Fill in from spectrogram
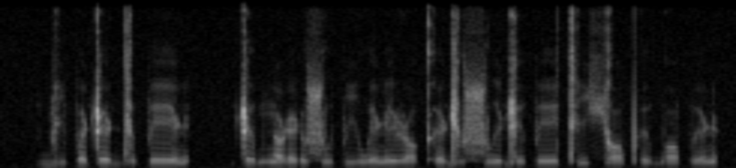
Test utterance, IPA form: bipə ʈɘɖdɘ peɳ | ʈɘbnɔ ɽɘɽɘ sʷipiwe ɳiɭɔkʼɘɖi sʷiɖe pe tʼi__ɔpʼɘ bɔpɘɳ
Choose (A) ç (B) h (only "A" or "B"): A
